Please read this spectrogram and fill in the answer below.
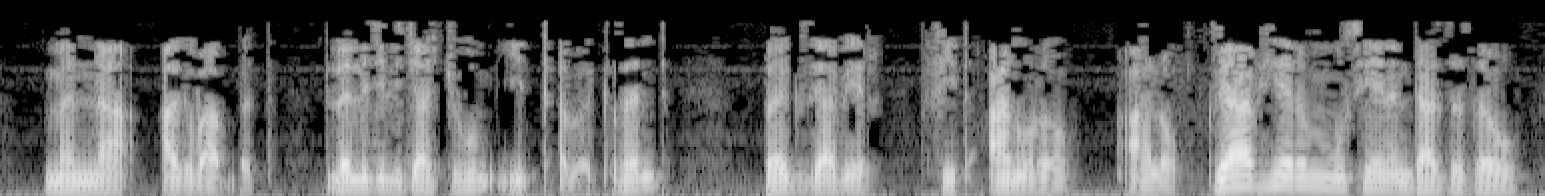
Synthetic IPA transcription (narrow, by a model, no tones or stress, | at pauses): mənːaaɡβabːət̪ | ləlɨd͡ʒlɨd͡ʒat͡ʃːɪhumjɪ̰t̪ʼːəβə̰kʼzənd̪ | b̥əɨɡzijaβhe̞ɾ | fit̪ano̞ɾəw | ʔa̰lə̰wɨɡzjaβɦe̞ɾɨmːuse̞nɨnd̪azːəzəw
